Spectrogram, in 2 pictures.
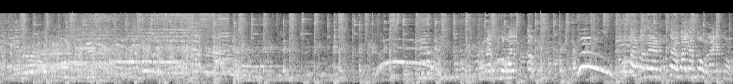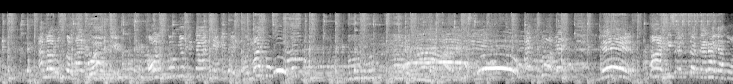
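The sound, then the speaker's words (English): A large comedy-show audience cheers and applauds steadily for a female comedian coming up to the stage, a dense wash of clapping and whoops with scattered voices shouting and calling out over it, loud. “Bring it up. Egyptian. Yell, hood, give it up for y'all.”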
